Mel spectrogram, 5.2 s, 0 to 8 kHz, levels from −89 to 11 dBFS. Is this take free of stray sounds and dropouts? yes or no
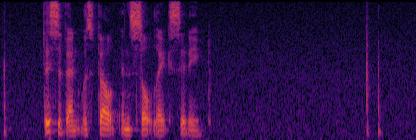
yes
